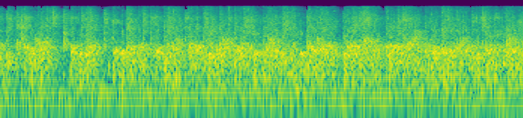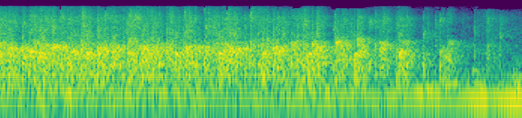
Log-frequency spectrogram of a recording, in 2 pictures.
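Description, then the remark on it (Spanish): A meeting audience applauds to wish luck to a newly appointed secretary, many hands clapping in a dense, continuous patter at an even loudness for several seconds, easing slightly at the very end. “Se lo propongo aplaudirlo y desearle suerte.”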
